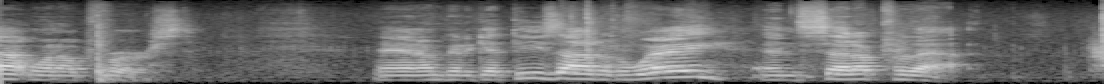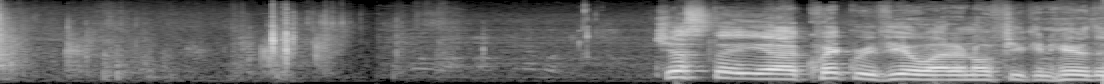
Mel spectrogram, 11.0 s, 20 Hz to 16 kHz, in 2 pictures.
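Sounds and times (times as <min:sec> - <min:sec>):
antennas rustling and scraping: 0:05.1 - 0:08.2.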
